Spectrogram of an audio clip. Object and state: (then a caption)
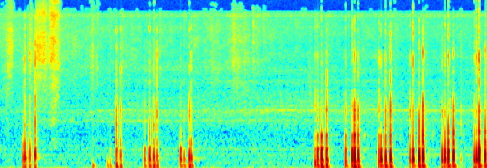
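Cork board. Fingers tap and scratch a cork board for ASMR, giving soft, dull, muffled thuds with no ring. The taps come in uneven clusters, sparse at first and then louder and denser over the last few seconds, with faint scratching between them.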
